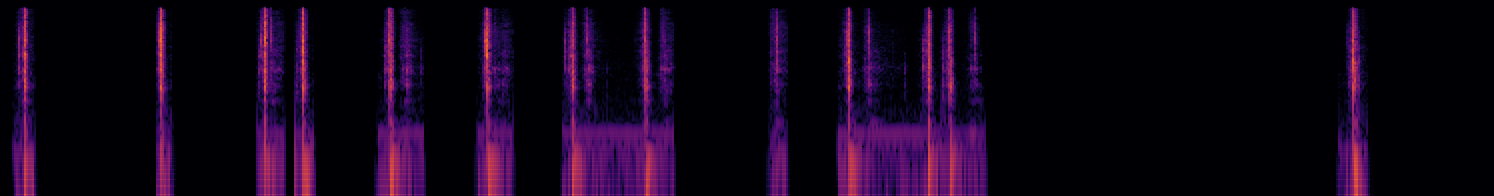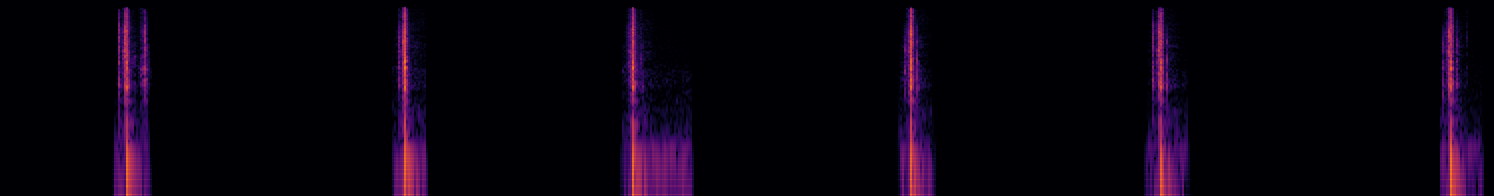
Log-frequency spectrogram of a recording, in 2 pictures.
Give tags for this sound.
hair barber scissors haircut cut

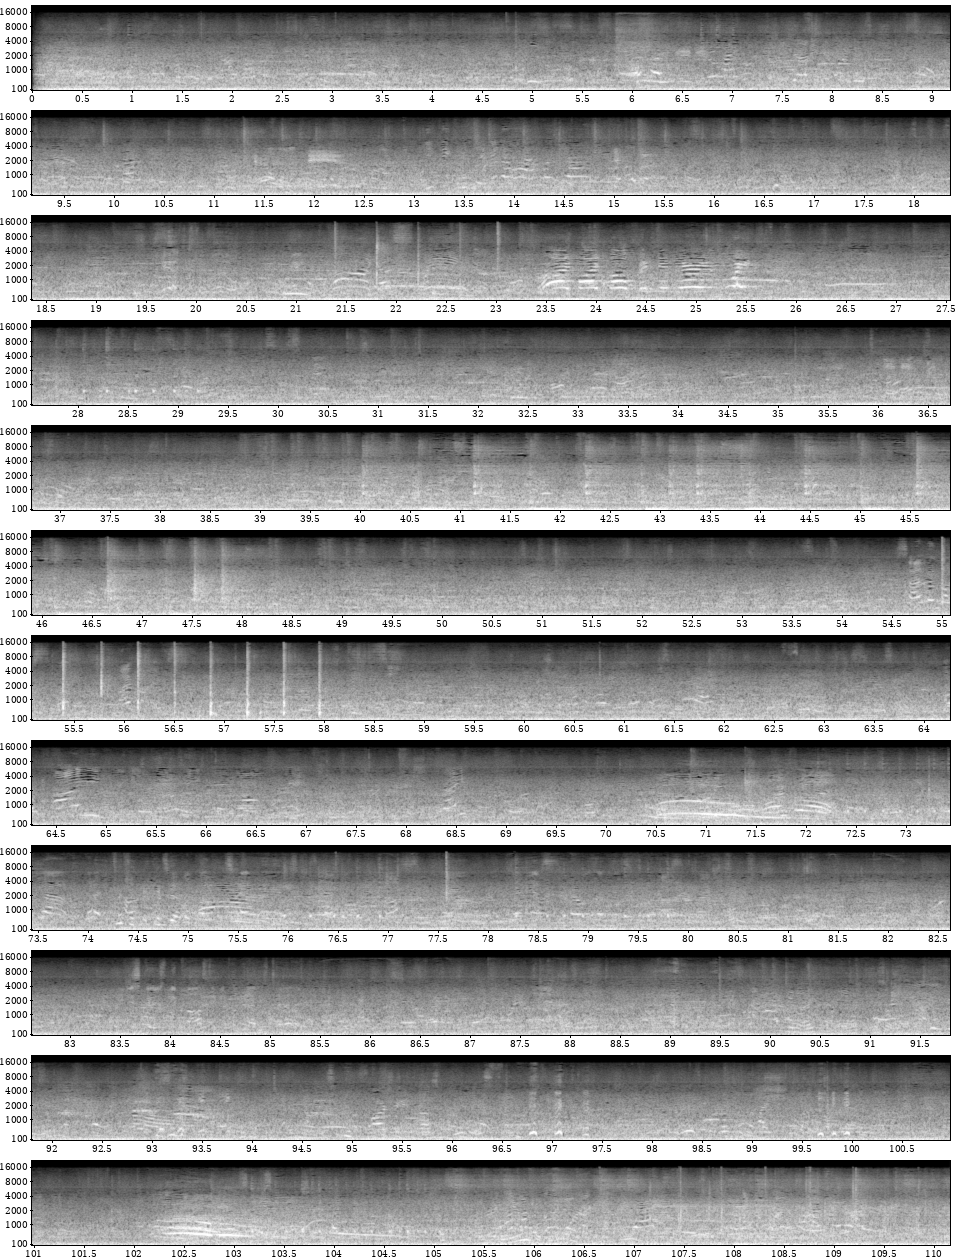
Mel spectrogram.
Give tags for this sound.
ambience ambient baseball crowd field-recording league minor

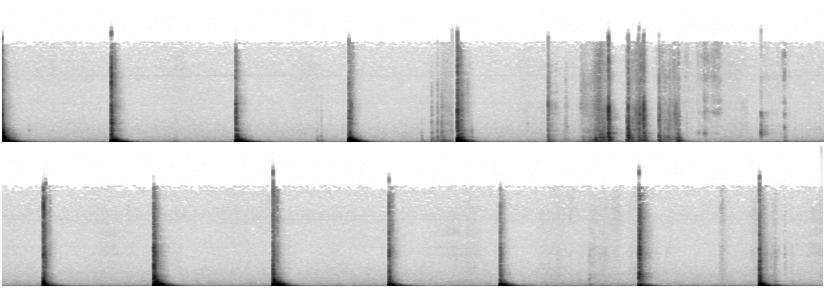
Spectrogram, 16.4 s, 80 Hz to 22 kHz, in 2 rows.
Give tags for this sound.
6-pint dare-9 drum hit milk-bottle percussion plastic-bottle

